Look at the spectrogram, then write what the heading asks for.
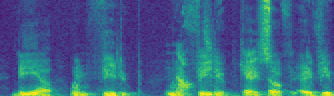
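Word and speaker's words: wimphydupe: Wimfidoop. Wimfidoop. How do you spell that? Emphasis on the fee.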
